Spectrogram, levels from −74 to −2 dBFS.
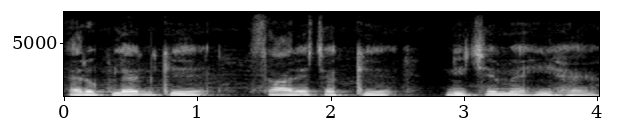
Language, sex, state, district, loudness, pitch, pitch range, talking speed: Hindi, male, Jharkhand, Deoghar, -16 LUFS, 150 Hz, 145-155 Hz, 120 wpm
